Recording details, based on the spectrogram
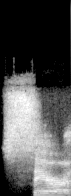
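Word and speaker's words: Seira: It's It's pronounced Sarah.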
